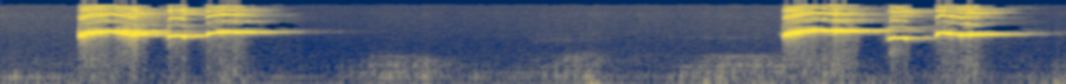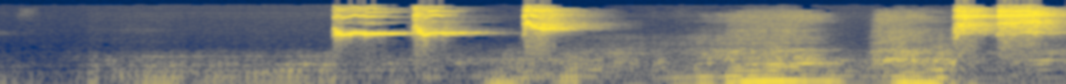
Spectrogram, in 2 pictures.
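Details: Orange-headed thrush song used as a lure to prompt other kept thrushes to sing: three loud bursts of harsh chattering notes ending in sliding whistles, separated by pauses, over a low rumble like passing traffic.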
